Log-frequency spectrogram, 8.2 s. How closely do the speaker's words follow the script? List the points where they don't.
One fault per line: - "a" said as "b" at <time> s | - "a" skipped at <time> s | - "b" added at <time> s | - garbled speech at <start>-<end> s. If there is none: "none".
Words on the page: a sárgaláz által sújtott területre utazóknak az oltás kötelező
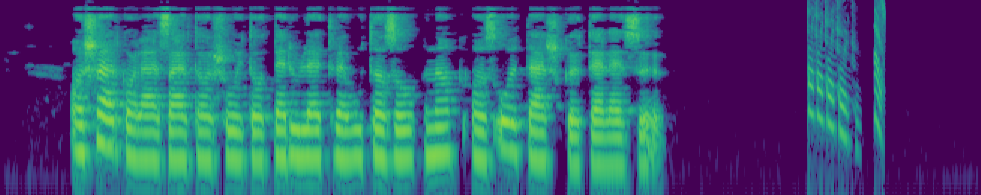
none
